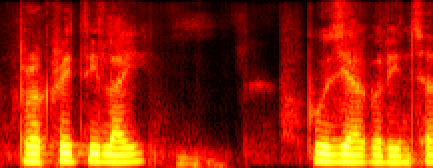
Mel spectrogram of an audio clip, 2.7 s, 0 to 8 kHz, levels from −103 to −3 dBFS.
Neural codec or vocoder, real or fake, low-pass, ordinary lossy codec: codec, 16 kHz, 2 kbps, X-Codec, WavLM features, trained on Multilingual LibriSpeech; fake; none; none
